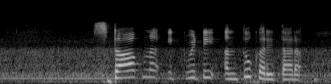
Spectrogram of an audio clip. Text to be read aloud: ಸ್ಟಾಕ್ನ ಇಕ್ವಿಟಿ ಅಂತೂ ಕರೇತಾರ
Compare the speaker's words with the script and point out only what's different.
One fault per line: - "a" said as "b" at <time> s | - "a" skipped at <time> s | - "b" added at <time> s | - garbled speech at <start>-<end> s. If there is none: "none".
none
